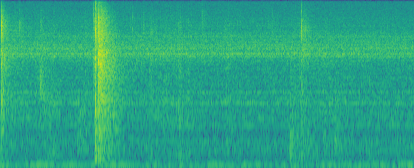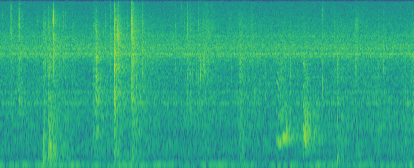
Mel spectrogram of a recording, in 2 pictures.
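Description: Fingers picking and tugging at packing tape and staples on a cardboard box: scattered scratches, taps and clicks, the loudest a sharp snap about a second in, over a steady low hum.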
